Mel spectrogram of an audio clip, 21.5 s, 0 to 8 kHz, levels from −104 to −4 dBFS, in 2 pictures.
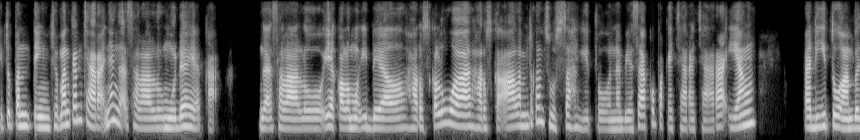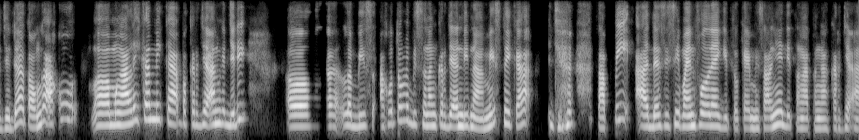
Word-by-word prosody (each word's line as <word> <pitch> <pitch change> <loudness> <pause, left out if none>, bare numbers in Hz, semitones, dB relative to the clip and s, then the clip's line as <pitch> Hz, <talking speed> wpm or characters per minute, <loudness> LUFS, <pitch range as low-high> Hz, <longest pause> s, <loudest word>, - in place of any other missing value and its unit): itu 210 +4 -6
penting. 195 -4 0
Cuman 220 +5 +1
kan, 295 +3 0
caranya 230 +5 +2
enggak 275 - -3
selalu 170 +1 -1
mudah 175 +3 +1
ya, 195 -2 -1
Kak. - - -5 0.6
Enggak 170 0 -1
selalu 165 -1 0
ya, 200 - +3
kalau 175 0 +3
mau 175 - 0
ideal 170 0 0
harus 175 0 -3
keluar, 210 -2 +3
harus 180 -1 -3
ke - - -3
alam, 195 +3 +2
itu 205 - -6
kan 280 - -2
susah 200 -3 -5
gitu. 155 -1 -11
Nah, 160 - -4
biasa 160 +5 -2
aku 220 - -11
pakai 175 -5 -6
cara-cara 160 +3 -2
yang 205 +7 +2 0.6
tadi 185 +3 0
itu 205 -1 -2
ambil 170 0 +2
jeda 225 +11 0
atau 190 -7 +1
enggak 220 +3 +4
aku 315 -2 -8 0.2
e 215 - +2 0.2
mengalihkan 245 +8 +5
nih 315 0 -3
Kak, 240 -3 +5
pekerjaanku. 235 +1 +1
Jadi, 220 +10 +1 0.6
eee, 200 +1 +8 0.5
lebis 210 -1 -2
aku 200 +4 -4
tuh 290 - -1
lebih 235 -3 -6
senang 210 -2 0
kerjaan 200 -2 +2
dinamis 190 - 0
nih, 240 -3 0
Kak. 205 - +2 0.3
Ja 190 0 -6 0.5
tapi 180 +12 0 0.2
ada 195 -1 +3
sisi 210 +2 -6
mindful-nya 210 +1 +4
gitu, 170 -2 -9
kayak 170 0 -2
misalnya 175 +6 -1
di 195 - -5
tengah-tengah 170 0 -3
kerja 170 -2 -6
195 Hz, 180 wpm, -23 LUFS, 175-220 Hz, 0.6 s, eee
